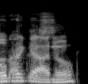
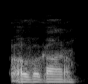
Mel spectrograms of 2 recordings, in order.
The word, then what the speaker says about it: Obrigado: Obrigado. Got to repeat it. Obrigado.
